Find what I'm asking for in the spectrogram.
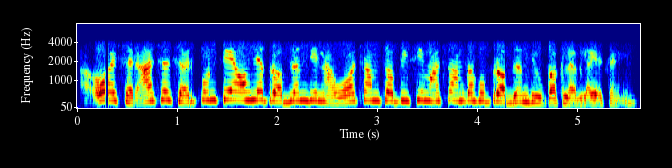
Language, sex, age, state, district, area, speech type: Goan Konkani, female, 18-30, Goa, Tiswadi, rural, conversation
